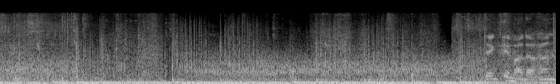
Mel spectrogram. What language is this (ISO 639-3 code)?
deu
